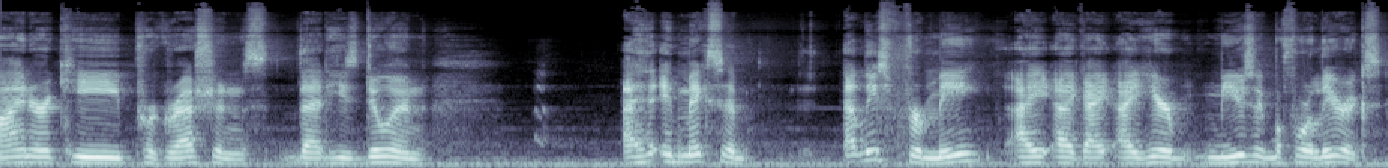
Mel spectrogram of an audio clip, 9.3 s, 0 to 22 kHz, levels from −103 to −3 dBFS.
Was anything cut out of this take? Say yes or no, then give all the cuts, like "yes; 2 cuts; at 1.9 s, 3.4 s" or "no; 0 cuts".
no; 0 cuts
